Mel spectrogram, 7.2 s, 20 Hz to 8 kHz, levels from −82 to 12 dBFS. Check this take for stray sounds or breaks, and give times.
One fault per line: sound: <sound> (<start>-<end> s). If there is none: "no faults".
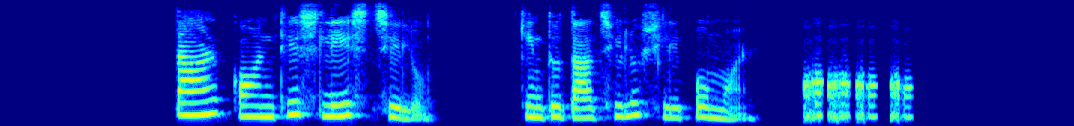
sound: laugh (5.4-6.1 s)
